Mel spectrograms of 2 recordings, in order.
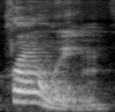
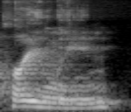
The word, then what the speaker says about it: praline: filled king cake now this is a pecan praline which is how you say it it's not pecan pecan it's not pretty lean come on crawling crawling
